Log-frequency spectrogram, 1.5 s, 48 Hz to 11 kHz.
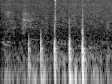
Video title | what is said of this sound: O IMPÉRIO ROMANO VOLTOU EM 2022! Festa dos Povos Aqvae Flaviae | é muito bem feito porque é de plástico. Te dá uma batidinha ali de plástico.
